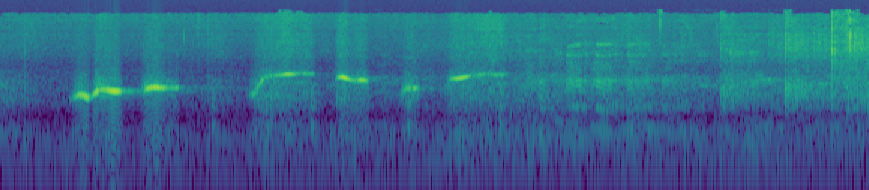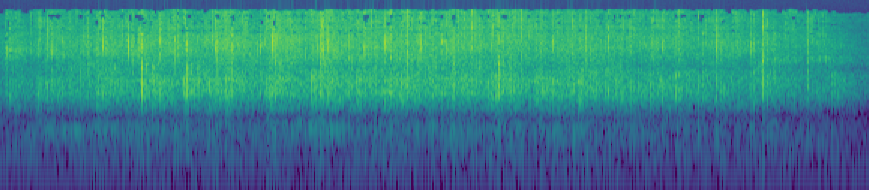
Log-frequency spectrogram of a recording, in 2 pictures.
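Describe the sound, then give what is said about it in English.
A short whistled melody in clear, rising and falling phrases plays fairly loud for about four seconds, then gives way to a sustained wash of noise like applause. “Let me just whistle you a song to take you back in time.”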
